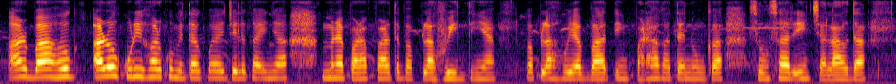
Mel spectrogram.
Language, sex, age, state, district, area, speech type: Santali, female, 18-30, West Bengal, Paschim Bardhaman, rural, spontaneous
